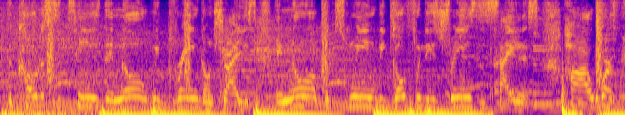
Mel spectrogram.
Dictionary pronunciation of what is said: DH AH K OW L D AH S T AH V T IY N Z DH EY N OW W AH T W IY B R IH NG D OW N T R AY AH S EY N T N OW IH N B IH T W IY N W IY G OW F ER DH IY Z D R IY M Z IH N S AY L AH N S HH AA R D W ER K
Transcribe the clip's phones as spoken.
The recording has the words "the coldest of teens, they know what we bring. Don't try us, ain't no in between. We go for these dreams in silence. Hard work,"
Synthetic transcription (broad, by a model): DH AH K OW D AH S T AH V T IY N Z DH EY N OW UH W IY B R IH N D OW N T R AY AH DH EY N N OW IH N B IH T W IY N W IY G OW F ER DH IY Z D R IY M Z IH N S AY L AH N S HH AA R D W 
